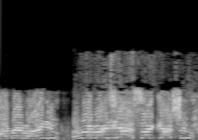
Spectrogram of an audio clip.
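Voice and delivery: high, excited gloating; gleeful chase taunt. Real, not acted. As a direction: crow over the catch, voice shooting up. Catching a player in tag.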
